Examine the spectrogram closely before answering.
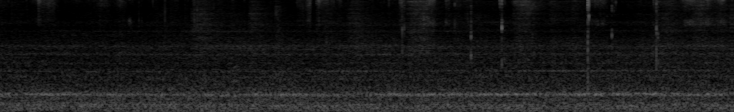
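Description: Running noise heard from inside a Bombardier/Downer Rail electric multiple unit travelling at steady speed: a constant rumble of wheels on rail with a steady whine and a few faint light ticks.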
